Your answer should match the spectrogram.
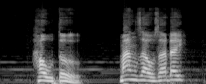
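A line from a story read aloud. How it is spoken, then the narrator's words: Roaring. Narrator (Vietnamese): Nó gầm thét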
